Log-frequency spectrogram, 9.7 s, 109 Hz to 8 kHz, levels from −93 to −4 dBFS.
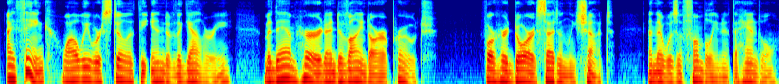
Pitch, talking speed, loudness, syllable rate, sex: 100 Hz, 190 wpm, -18 LUFS, 5.4 syllables/s, male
